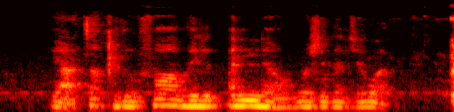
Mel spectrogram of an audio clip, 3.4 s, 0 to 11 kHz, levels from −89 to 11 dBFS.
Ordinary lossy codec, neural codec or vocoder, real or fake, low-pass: Opus, 24 kbps; none; real; 7.2 kHz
